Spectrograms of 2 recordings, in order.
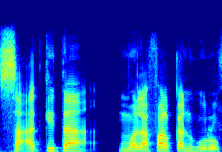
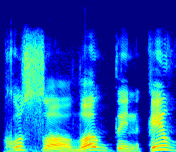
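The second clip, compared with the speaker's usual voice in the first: slow, higher-pitched Arabic syllables; slow mnemonic recitation; 4 semitones higher, 4 dB louder, slower than usual. Shown as a demonstration. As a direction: chant out the mnemonic slowly for students. Repeating the mnemonic for students.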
